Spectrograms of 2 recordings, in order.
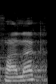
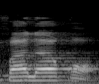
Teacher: falaq bukan falak tapi falaq, qalqalah di situ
